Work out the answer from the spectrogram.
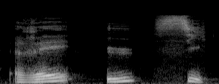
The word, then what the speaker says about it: Réussi: Okay, first you've got this E, then U and double S, so really strong S and I. Réussi.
